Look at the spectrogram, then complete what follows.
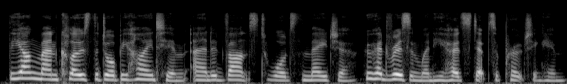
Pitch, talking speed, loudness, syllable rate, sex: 205 Hz, 235 wpm, -19 LUFS, 5.8 syllables/s, female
